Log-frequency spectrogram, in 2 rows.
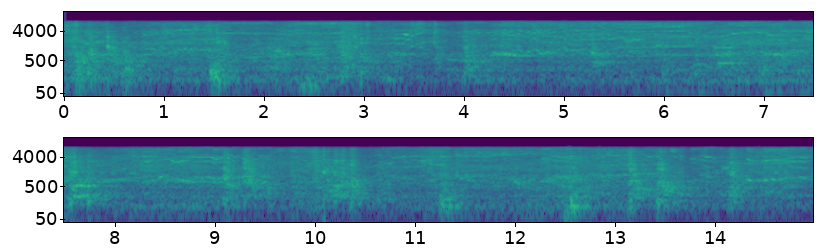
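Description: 1/10-scale 2WD short course RC trucks racing on a dirt track: a dense mix of motor whine rising and falling with throttle and tyres on the dirt, broken by scattered short knocks from landings and bumps.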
